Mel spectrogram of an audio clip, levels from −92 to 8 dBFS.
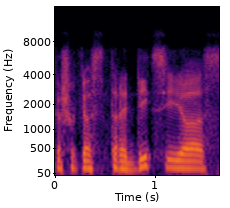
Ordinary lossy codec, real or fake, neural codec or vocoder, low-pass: Opus, 16 kbps; fake; codec, 16 kHz, 2 kbps, X-Codec, HuBERT features, trained on LibriSpeech; 7.2 kHz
